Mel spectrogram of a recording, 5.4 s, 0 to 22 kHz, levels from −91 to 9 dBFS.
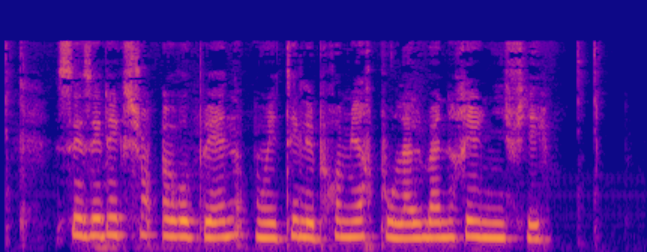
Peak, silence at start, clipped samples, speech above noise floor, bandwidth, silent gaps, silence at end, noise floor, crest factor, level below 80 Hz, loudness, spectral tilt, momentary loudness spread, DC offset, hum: -10 dBFS; 0.15 s; under 0.1%; 28 dB; 11.5 kHz; none; 0.45 s; -51 dBFS; 14 dB; -58 dBFS; -24 LUFS; -3.5 dB/octave; 6 LU; under 0.1%; none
